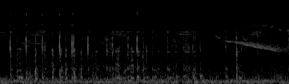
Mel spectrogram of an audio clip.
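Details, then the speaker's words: 2010 Ford F-150, old water pump removed and spun by hand: scratchy ticking and brief falling squeak, worn internals; cause of engine whining, found by removing serpentine belt; new pump silent. "once it came unseated definitely hear something internally wrong"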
